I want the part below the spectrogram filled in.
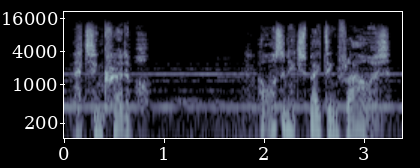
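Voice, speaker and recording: An actor playing a supportive, level-headed adventuring leader in a fantasy video game, sincere and understated. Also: male voice, mid-range voice, animated, moderate pace, over music, natural voice. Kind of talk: video game dialogue acting.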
